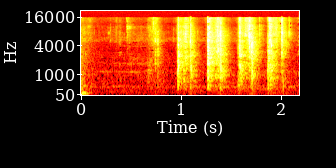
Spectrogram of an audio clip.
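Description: Tarot deck being shuffled by hand: a handful of short card strokes starting about a second in, after a near-silent start.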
